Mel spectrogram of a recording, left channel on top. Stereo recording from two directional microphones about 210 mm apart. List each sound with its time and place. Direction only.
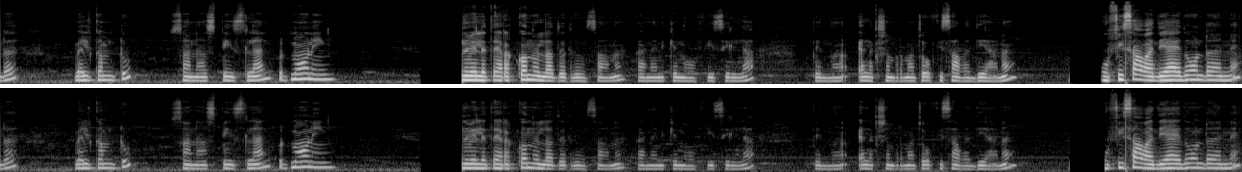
0.7 s speech: 25° left (ahead or behind)
4.6 s speech: 25° left (ahead or behind)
